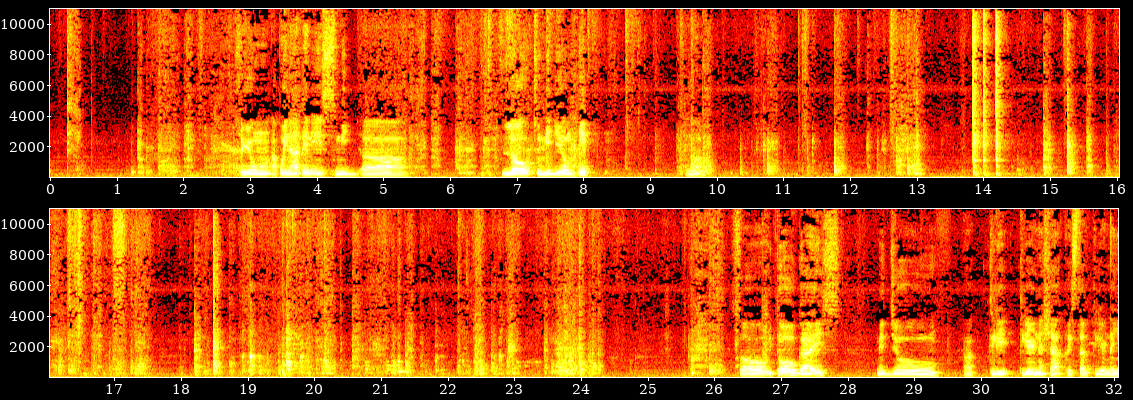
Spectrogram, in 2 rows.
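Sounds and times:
mixture simmering: 0:00.0 - 0:28.0.

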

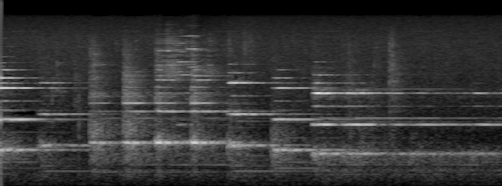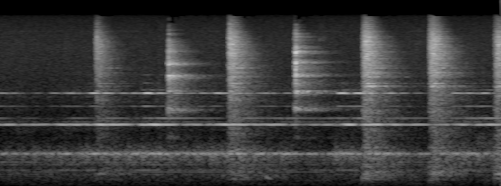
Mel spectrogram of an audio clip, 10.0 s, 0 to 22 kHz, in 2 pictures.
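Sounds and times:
steady held tone: 0:00.0 - 0:10.0
steel pan notes ringing: 0:00.0 - 0:10.0.

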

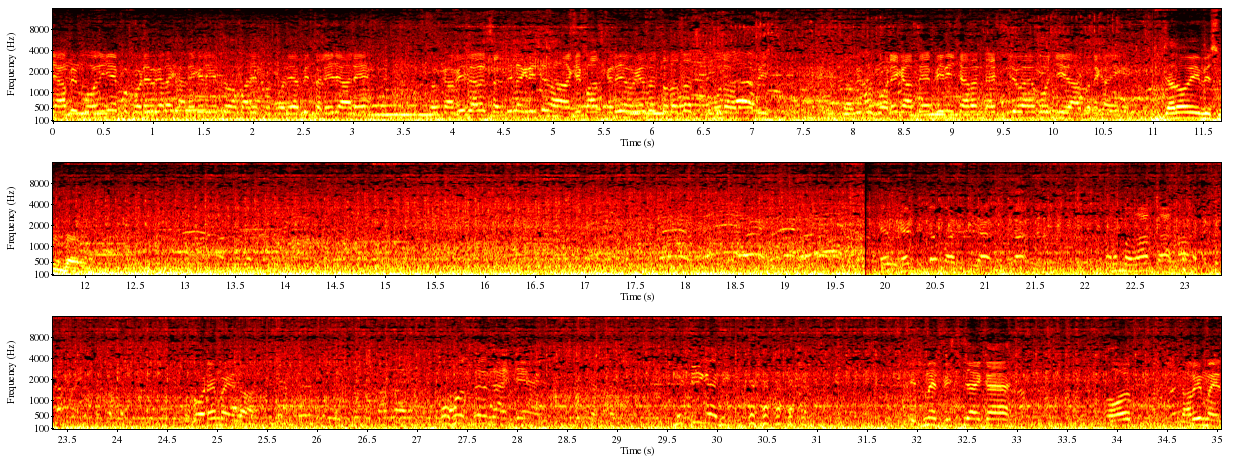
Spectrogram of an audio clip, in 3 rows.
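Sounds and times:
engine running: 0:00.0 - 0:35.0
voices chattering: 0:00.0 - 0:35.0.

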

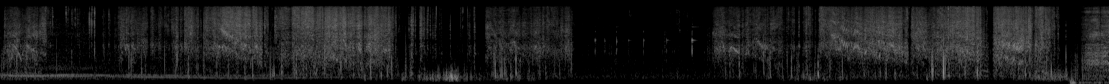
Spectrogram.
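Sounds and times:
plastic wrap rustling: 0:00.0 - 0:05.9.

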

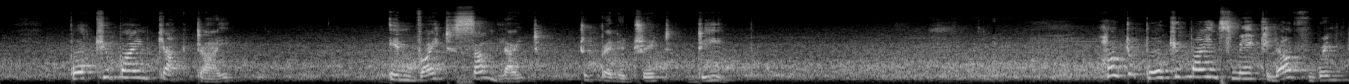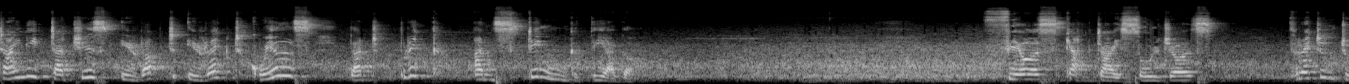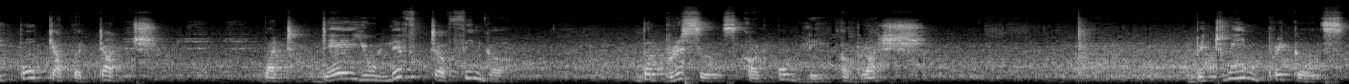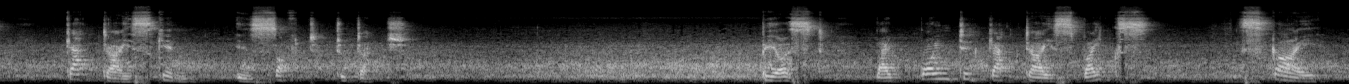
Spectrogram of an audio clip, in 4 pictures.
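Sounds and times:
rushing background noise: 0:00.0 - 0:53.9.

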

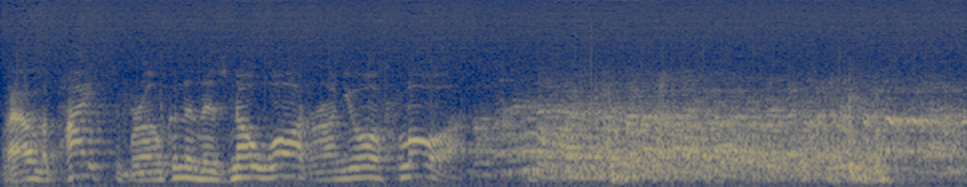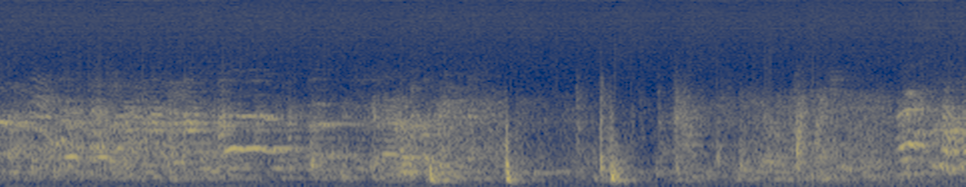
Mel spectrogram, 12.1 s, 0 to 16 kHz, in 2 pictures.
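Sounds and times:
studio audience laughing: 0:03.0 - 0:09.2, 0:11.4 - 0:12.0.

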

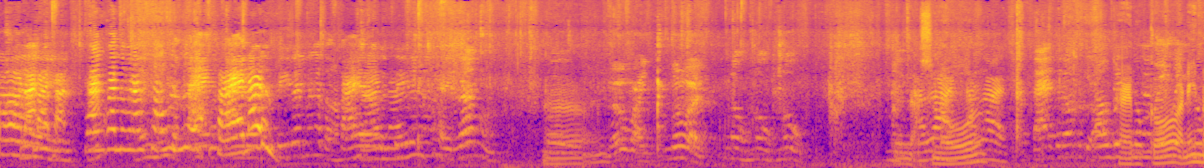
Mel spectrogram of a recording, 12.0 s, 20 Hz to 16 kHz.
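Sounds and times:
women talking: 0:00.0 - 0:05.1, 0:08.8 - 0:12.0.

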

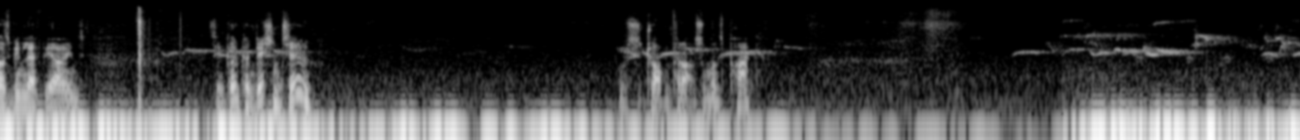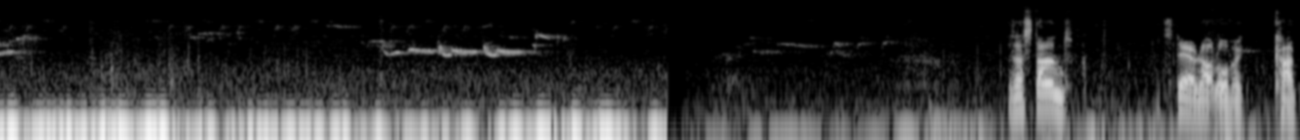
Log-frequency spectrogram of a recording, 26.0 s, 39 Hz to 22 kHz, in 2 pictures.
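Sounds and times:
songbirds chirping: 0:00.0 - 0:26.0.

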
